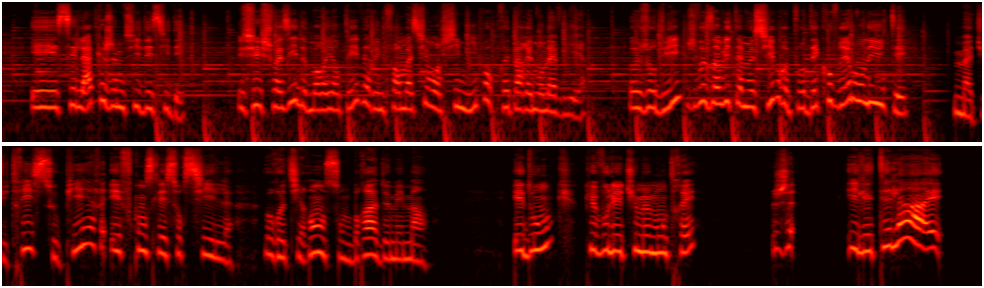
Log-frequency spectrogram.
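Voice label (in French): medley, comédienne voix-off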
